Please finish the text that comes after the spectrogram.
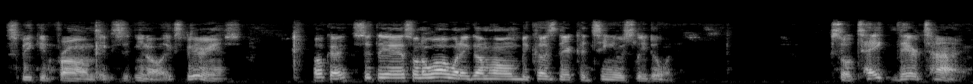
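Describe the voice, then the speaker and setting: American male co-host, forceful and raspy, blunt slang-heavy casual podcast banter. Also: medium pitch, a little slow, low-quality recording. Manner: animated agreement, blunt, repeats for emphasis.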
